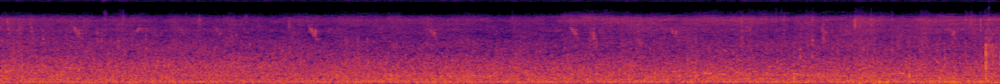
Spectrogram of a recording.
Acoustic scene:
park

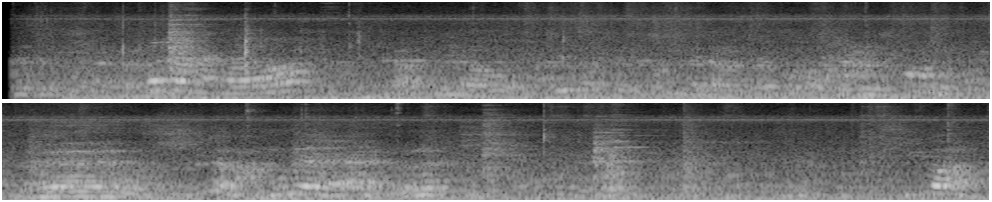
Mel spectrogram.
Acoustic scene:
restaurant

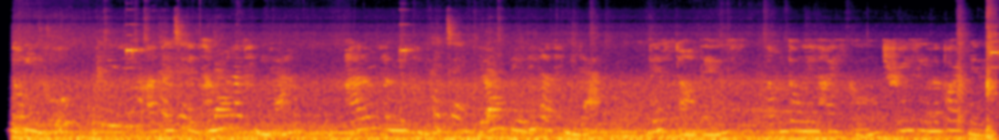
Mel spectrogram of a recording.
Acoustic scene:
bus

